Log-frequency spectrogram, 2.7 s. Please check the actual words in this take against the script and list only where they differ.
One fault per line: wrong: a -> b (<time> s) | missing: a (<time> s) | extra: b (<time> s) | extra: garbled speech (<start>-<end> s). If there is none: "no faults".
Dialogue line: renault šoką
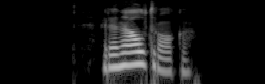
no faults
